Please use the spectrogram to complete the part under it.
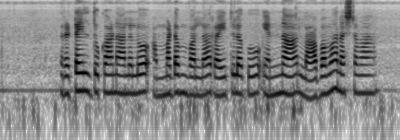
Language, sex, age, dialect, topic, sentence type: Telugu, male, 31-35, Telangana, agriculture, question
